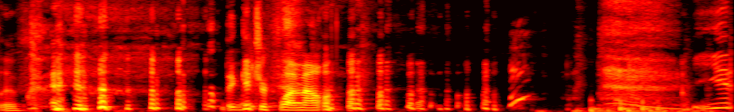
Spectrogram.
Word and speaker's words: Louvre: Yeah, it's Louvre. Get your phlegm out. You don't have to travel to Paris and go through the Louvre.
